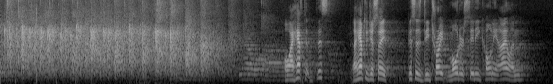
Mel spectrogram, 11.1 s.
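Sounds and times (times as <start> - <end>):
audience applause: 0.0 - 5.4
speech: 5.7 - 10.6.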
